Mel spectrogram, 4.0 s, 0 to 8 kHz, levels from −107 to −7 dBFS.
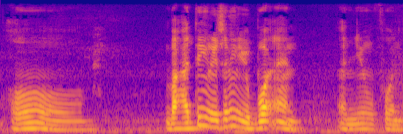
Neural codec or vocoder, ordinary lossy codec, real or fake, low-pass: none; none; real; 7.2 kHz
